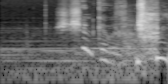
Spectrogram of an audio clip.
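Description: A single sharp sneeze bursts out near the end, close and loud, amid a few spoken words from people talking.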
